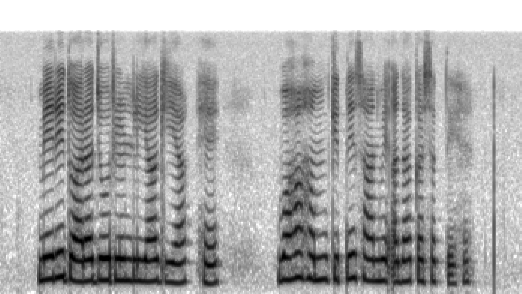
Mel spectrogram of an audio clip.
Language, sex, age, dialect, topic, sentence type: Hindi, female, 18-24, Garhwali, banking, question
